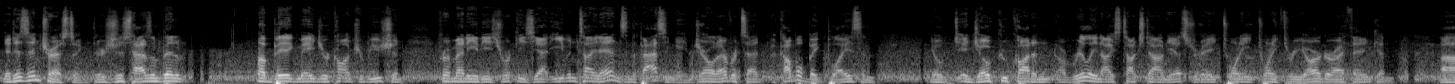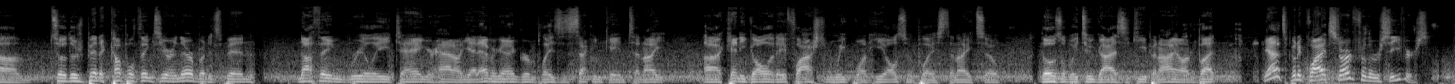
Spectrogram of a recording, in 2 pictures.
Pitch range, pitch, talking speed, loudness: 115-135 Hz, 120 Hz, 220 wpm, -22 LUFS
